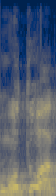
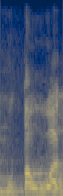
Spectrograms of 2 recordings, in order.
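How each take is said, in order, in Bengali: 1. শব্দটি ছোট করে, অযত্নে উচ্চারণ করা হয়েছে। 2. শব্দটি পুরোপুরি, যত্ন নিয়ে উচ্চারণ করা হয়েছে। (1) "কি বলে?" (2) "শুদ্ধ করে বলারও ঢং হয় না। আরে মোতাওয়া যদি বলে তাও একটা হয়।"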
